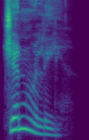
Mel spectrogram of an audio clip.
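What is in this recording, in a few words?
"generally", British English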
